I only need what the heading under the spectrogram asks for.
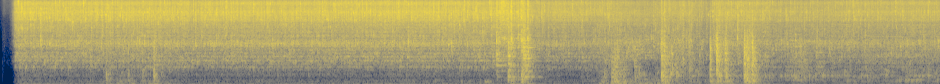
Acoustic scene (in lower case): kitchen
